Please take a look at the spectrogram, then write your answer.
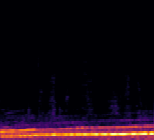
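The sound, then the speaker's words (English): Fire engine sirens wail loudly and steadily as fire engines pass by a ballpark during a baseball game, the tone slowly rising in pitch over a faint background of traffic rumble, with no one talking. “As we've got some fire engines going by the ballpark, you can hear.”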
